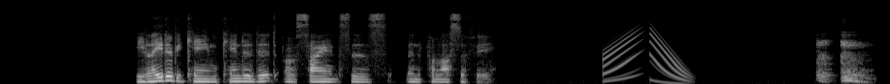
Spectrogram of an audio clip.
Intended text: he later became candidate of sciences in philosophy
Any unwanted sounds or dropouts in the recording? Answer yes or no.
yes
